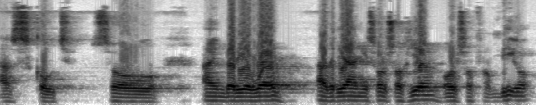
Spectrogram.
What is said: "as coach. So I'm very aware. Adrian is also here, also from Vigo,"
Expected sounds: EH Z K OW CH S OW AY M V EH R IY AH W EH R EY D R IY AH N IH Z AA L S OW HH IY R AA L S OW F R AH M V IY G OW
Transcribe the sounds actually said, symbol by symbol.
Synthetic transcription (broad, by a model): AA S K OW CH S OW AY M B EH R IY AH W EH R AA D R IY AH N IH S AA L S OW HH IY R AA L S OW F R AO M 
